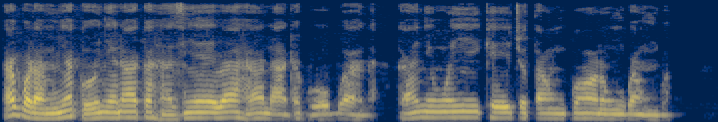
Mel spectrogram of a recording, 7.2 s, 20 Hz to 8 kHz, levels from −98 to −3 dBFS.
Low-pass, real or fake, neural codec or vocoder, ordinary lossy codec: 7.2 kHz; fake; codec, 16 kHz, 8 kbps, FreqCodec, larger model; none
